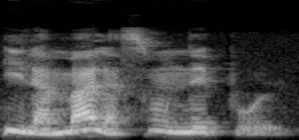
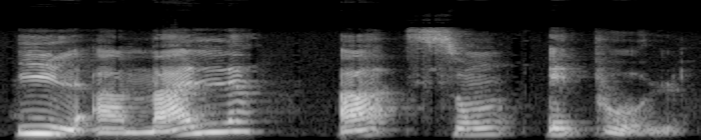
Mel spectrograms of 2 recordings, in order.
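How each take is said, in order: First: The words are linked together in one flow. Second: The words are said separately, without linking.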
